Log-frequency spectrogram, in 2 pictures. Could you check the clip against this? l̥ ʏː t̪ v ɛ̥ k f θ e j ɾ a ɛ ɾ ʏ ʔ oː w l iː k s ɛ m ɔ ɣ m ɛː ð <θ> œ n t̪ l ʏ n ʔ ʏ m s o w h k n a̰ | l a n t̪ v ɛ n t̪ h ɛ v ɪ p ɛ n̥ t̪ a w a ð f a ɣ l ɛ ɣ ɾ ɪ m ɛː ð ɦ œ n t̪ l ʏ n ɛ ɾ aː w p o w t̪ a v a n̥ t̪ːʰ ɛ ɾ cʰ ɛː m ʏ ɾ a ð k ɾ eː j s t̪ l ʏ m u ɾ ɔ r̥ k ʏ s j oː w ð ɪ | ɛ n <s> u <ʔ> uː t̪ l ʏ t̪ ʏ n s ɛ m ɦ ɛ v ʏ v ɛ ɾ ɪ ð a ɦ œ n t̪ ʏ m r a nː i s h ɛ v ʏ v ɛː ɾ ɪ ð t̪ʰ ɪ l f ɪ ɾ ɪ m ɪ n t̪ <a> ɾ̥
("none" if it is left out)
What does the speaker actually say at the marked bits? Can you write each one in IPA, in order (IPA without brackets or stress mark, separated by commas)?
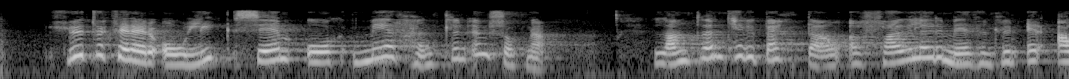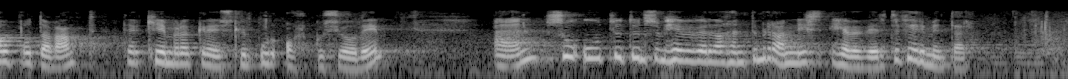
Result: h, s, ʔ, a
